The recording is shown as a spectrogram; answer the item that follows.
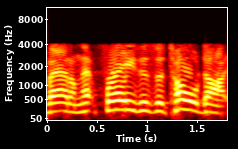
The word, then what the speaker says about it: toledot: Now, you've heard me in the last few weeks discuss this term toledot, T-O-L-E-D-O-T-H. From where I'm from, that's toledoth. But toldot, I'm told, is how they pronounce it.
